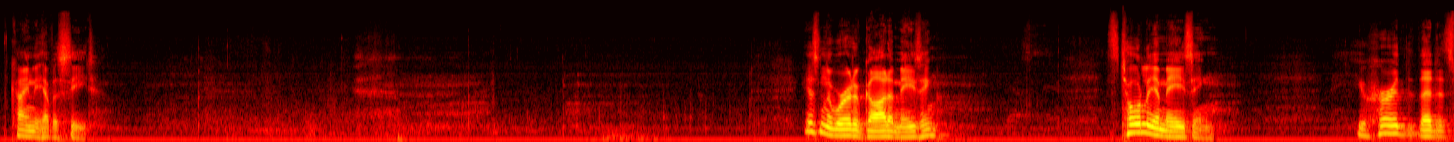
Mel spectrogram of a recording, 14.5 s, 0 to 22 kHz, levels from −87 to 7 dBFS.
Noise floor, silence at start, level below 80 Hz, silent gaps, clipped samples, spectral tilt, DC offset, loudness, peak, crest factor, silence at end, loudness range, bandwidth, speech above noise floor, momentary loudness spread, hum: -54 dBFS; 0.1 s; -54 dBFS; none; under 0.1%; -6 dB/octave; under 0.1%; -24 LUFS; -4 dBFS; 24 dB; 0 s; 11 LU; 15.5 kHz; 31 dB; 20 LU; none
